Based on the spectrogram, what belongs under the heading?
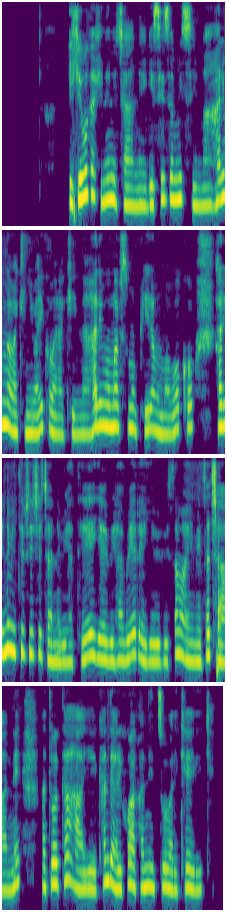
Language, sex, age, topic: Rundi, female, 25-35, education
